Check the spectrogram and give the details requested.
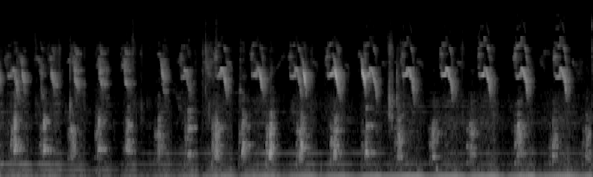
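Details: Chicks with their mother hen give rapid, high, repeated peeps, about two each second, over a steady low hum.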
